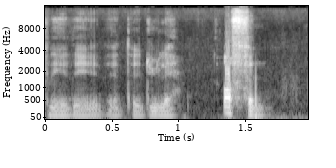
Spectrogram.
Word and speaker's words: often: Often. Quand on dit quelque chose souvent, on dit often, on dit pas often, on dit often.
